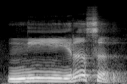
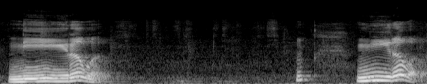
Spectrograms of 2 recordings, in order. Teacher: विसर्गाचा लोप झाला आणि मागच्या वर्णामधील ऱ्हस्व स्वर दीर्घ स्वरामध्ये परावर्तित झाला. इथं ऱ्हस्व हा पहिला नी आहे, ई आहे, आणि इथं हा दुसरा आहे, नीरस.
